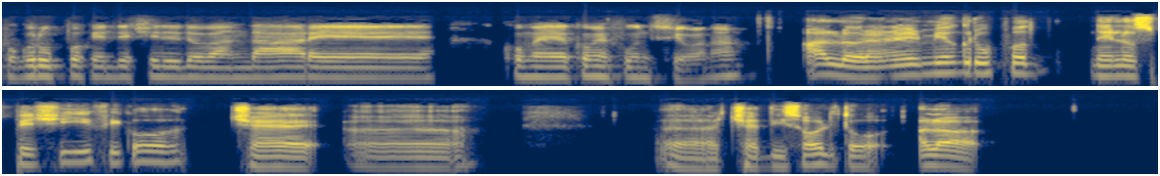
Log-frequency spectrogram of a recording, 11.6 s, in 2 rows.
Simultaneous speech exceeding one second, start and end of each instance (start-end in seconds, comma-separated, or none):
none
